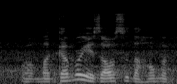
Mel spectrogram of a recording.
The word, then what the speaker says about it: Montgomery: Okay, so don't hit the T hard and say the first syllable like a U sound. Montgomery.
